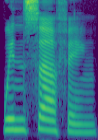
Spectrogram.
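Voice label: "windsurfing", English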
